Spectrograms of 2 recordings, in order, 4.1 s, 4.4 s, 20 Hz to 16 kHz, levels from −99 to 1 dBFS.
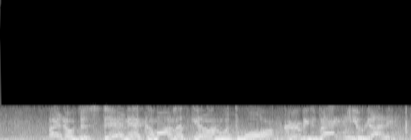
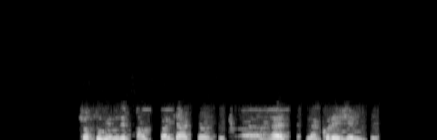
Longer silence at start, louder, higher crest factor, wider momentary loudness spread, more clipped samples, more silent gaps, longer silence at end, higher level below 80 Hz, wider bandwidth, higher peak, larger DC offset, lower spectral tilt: second, 0 s vs 0.8 s; first, -13 LUFS vs -23 LUFS; second, 12 dB vs 20 dB; second, 5 LU vs 11 LU; neither; second, none vs 1.53-1.59 s, 1.92-1.97 s, 2.91-2.96 s; second, 0 s vs 0.6 s; first, -50 dBFS vs -72 dBFS; about the same, 4 kHz vs 3.9 kHz; first, -2 dBFS vs -6 dBFS; first, 3% vs under 0.1%; second, -10 dB/octave vs -12.5 dB/octave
